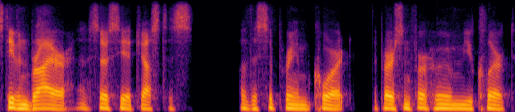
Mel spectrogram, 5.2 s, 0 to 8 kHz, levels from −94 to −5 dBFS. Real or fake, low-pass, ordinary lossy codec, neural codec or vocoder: fake; 7.2 kHz; Opus, 32 kbps; codec, 16 kHz in and 24 kHz out, 1 kbps, XY-Tokenizer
